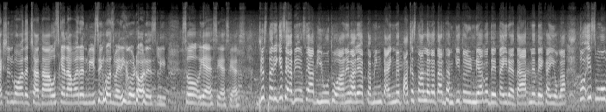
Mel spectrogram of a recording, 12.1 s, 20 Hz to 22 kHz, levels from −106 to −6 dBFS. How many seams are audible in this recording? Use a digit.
0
